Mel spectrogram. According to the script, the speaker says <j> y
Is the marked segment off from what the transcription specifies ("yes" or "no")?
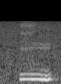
yes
